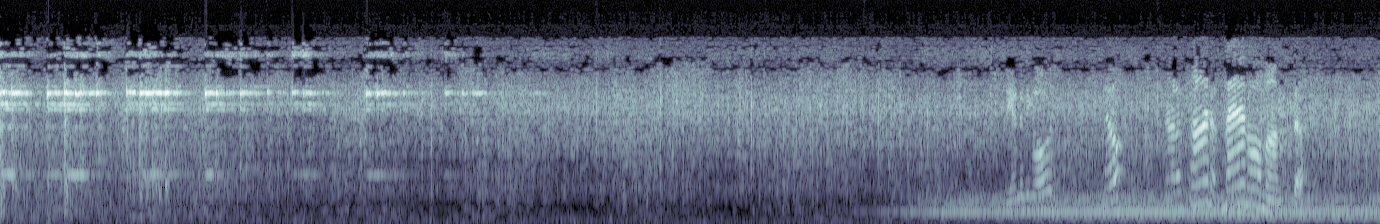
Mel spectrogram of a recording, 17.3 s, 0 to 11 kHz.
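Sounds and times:
shrill school lunch bell ringing: 0.0 - 6.9
faint low rumble: 0.0 - 17.2.

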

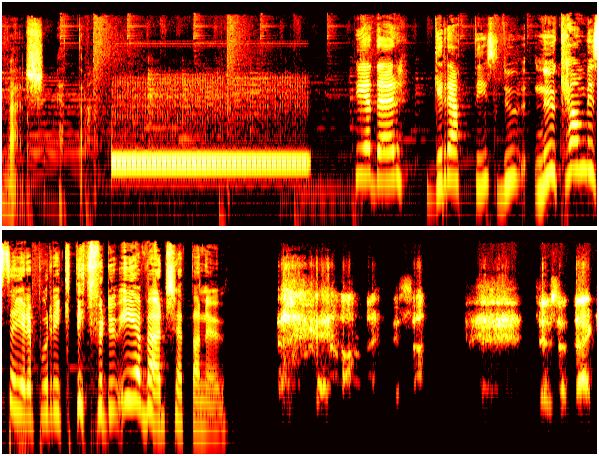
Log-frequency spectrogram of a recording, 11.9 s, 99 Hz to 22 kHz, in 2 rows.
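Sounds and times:
speech: 0.0 - 0.7, 3.5 - 8.9, 11.3 - 11.8
telephone call dial tone: 1.1 - 3.1
laughter: 8.7 - 11.0.

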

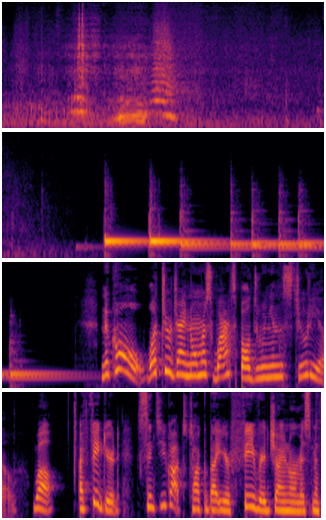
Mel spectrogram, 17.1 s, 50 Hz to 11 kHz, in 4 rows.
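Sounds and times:
elephant low rumbling calls: 0.0 - 5.1
elephant trumpeting: 0.8 - 2.7
plucked musical notes: 5.3 - 9.7
speech: 9.9 - 17.1.

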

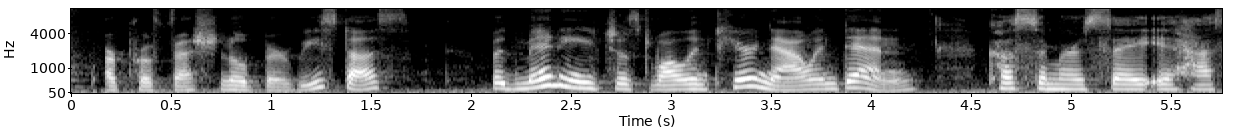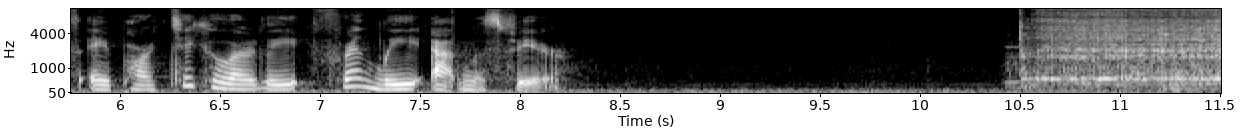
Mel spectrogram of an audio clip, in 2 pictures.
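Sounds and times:
speech: 0.2 - 8.3
coffee grinder grinding beans: 10.4 - 11.4.

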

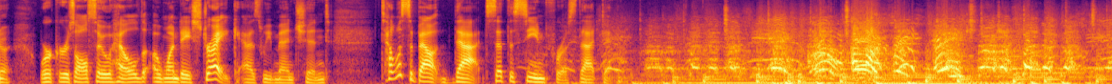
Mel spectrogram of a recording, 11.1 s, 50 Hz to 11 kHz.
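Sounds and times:
speech: 0.0 - 11.1
large crowd chanting in unison outdoors at a picket rally: 5.7 - 11.1
rhythmic rising shouts: 6.0 - 11.1.

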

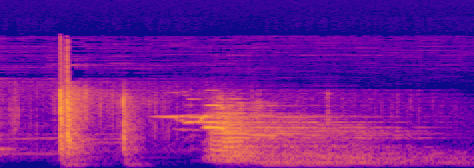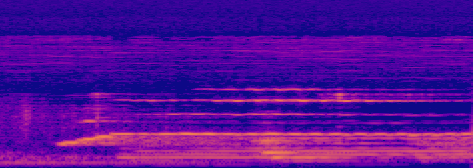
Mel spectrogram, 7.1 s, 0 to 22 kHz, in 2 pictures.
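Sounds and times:
sharp knocks: 0.5 - 1.2
low sustained droning tones: 1.7 - 6.1
heavy booming thud of a man hit on the head on a gravel path: 1.8 - 4.5.

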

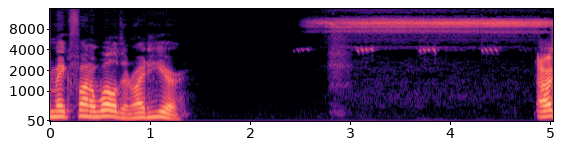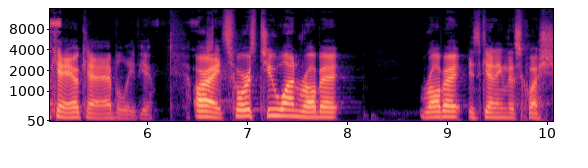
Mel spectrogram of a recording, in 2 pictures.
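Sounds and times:
speech: 0.0 - 1.4, 4.9 - 8.0, 8.7 - 10.0
cricket chirping sound effect: 2.5 - 5.1.

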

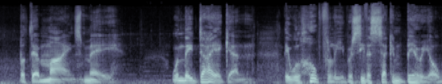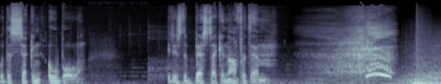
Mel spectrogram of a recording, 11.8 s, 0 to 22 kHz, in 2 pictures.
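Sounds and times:
speech: 0.3 - 1.6, 2.3 - 7.2, 8.1 - 9.6
startled gasp: 9.9 - 11.2.

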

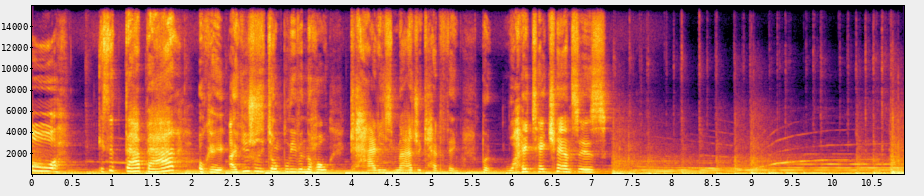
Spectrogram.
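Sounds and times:
dense low rumbling noise: 0.0 - 6.0
speech: 0.3 - 7.5
police car siren wailing: 8.2 - 10.9.

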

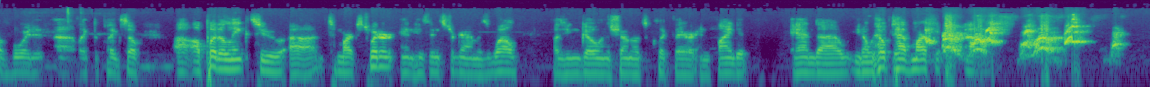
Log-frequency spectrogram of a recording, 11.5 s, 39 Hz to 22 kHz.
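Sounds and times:
speech: 0.0 - 10.6
dogs barking: 9.2 - 11.4.

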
